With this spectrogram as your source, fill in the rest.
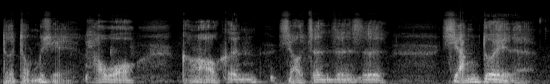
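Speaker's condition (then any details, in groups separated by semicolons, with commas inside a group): Vocal cord damage; unclear speech from vocal cord damage, greatly improved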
